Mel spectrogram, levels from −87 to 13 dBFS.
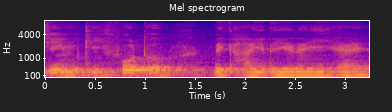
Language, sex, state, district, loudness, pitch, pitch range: Hindi, male, Bihar, Kaimur, -15 LUFS, 120 Hz, 115-125 Hz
